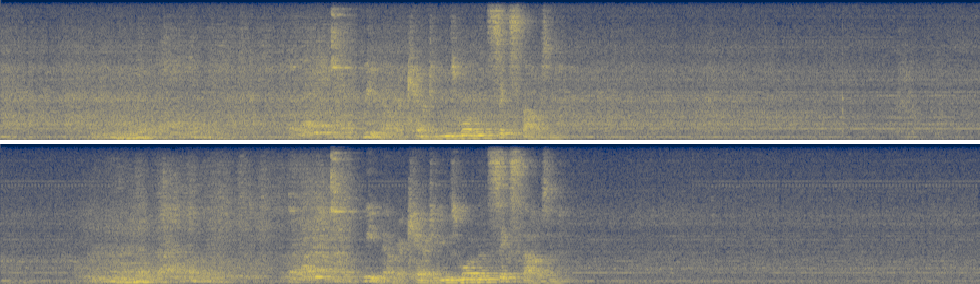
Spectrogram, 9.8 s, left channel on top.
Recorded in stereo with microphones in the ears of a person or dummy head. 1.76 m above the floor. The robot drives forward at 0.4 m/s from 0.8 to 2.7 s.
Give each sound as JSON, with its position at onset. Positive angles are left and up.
{"t": 0.8, "sound": "a zipper", "side_deg": -70, "distance_m": 0.7}
{"t": 3.6, "sound": "a man speaking", "side_deg": 30, "distance_m": 0.5}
